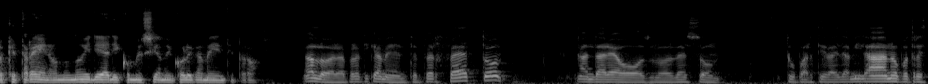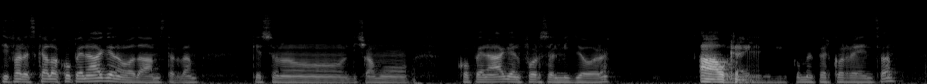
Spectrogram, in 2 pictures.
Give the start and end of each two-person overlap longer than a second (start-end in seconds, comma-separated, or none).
none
